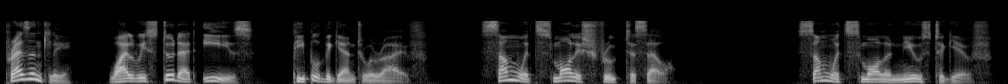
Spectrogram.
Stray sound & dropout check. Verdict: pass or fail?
pass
